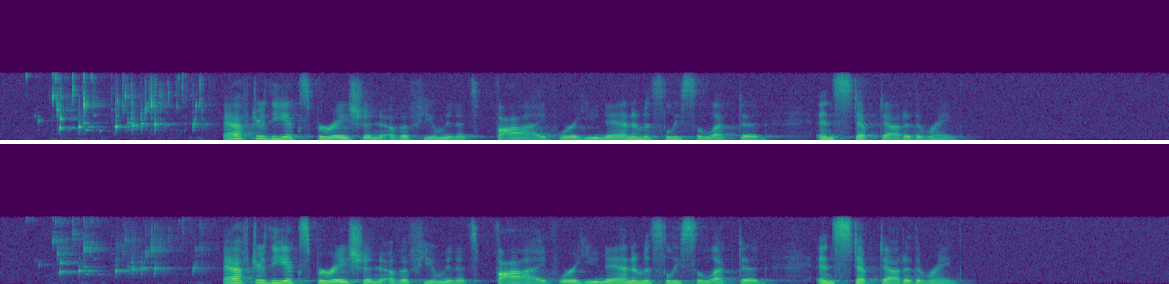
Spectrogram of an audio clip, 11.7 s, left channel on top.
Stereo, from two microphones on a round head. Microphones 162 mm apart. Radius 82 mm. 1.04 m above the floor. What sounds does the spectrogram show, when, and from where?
0.2 s dripping: 80° left, 2.0 m
2.2 s a woman speaking: 25° right (ahead or behind), 0.6 m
